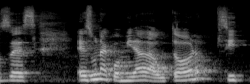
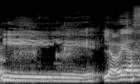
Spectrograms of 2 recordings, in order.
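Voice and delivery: ordinary delivery

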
